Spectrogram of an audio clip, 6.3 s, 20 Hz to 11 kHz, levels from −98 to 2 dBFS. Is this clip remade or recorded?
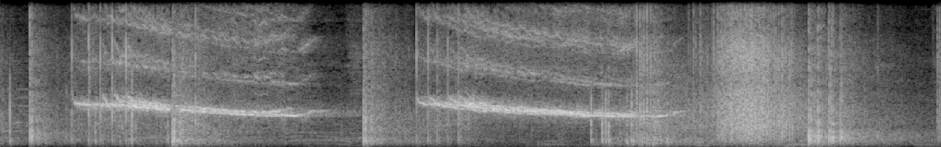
recorded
